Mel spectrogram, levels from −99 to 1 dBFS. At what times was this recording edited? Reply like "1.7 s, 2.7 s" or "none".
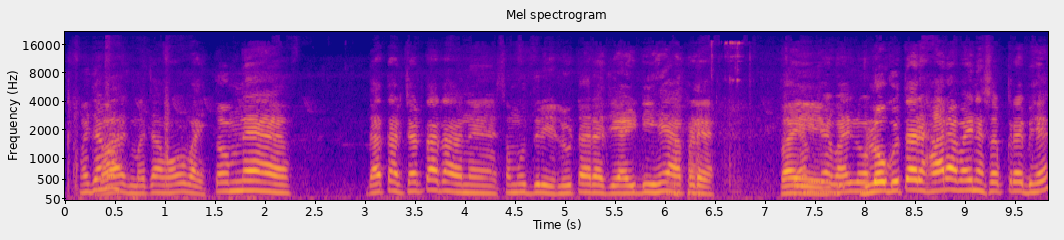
none

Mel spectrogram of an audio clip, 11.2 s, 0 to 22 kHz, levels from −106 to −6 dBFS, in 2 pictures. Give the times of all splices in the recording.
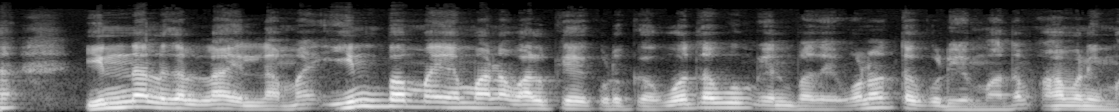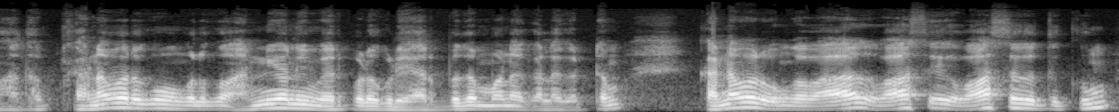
5.8 s

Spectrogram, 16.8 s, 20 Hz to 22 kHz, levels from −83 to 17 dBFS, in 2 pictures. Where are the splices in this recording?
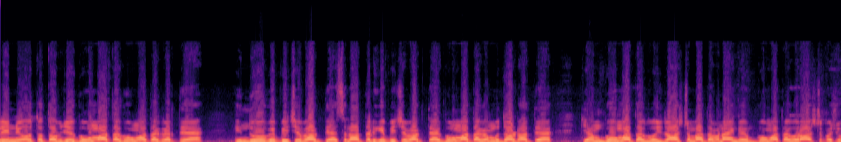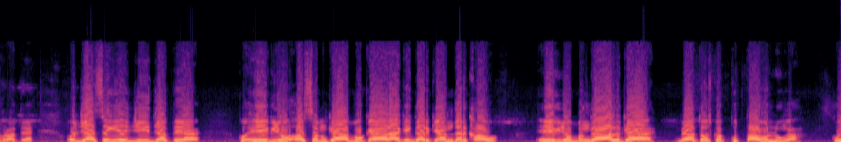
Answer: none

